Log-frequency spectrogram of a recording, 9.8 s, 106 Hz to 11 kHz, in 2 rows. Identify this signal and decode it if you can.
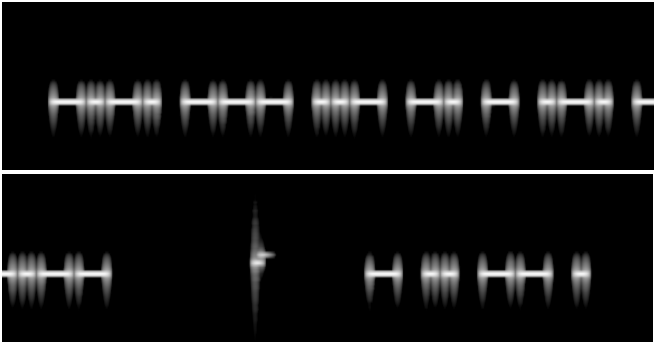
Morse code, heard as a keyed tone, about 17 wpm, 700 Hz. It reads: COUNTRY TIME
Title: Sets of 2 Words - New Word Drill - 17wpm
